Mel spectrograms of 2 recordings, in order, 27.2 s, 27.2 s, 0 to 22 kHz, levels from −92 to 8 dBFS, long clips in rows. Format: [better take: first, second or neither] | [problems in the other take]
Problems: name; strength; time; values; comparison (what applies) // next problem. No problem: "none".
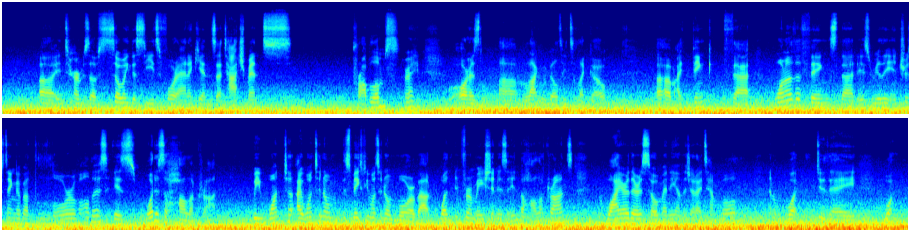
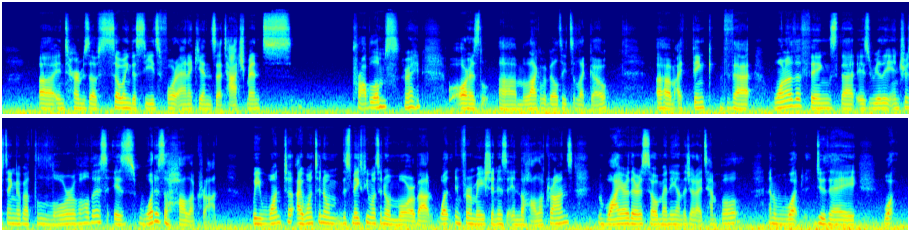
second | wind noise on the microphone; heavy; 4 dB below the speech; occasional gusts in the second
